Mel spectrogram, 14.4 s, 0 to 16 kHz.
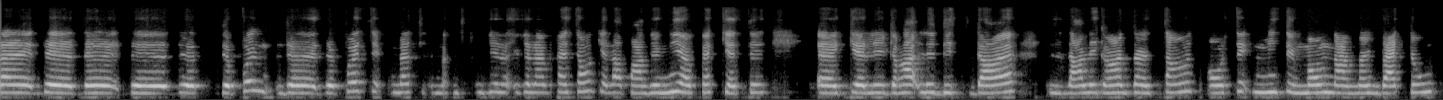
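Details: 29-year-old woman with cerebral palsy caused by lack of oxygen at birth, speaking French in an interview; she appears to mention speech difficulties; finding: dysarthria in cerebral palsy.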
